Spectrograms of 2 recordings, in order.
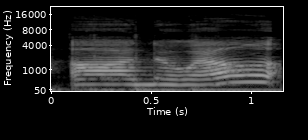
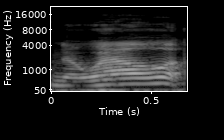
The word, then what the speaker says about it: Noelle: We're gonna take Hazel and we're gonna take Noelle and Lucky.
